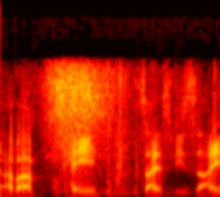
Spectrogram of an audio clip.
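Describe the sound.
Heavy, hissing breaths blow into a microphone, filling the gaps between a man's short spoken phrases and sounding loud.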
